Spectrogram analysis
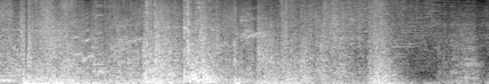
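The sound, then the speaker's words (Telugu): Loud crash as a car loses control and plunges into a river: a sustained, noisy burst of crunching and shattering with several surges in loudness, and no voices. “Car control తప్పి నదిలో పడిపోయింది.”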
